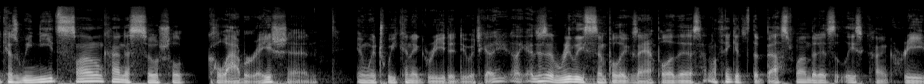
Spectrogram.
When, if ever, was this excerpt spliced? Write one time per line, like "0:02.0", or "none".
none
